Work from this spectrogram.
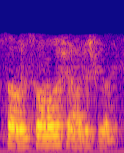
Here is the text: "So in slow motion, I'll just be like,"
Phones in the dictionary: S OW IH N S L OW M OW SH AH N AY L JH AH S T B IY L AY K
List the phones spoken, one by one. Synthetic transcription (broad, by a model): S OW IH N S OW M OW SH AH N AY JH AH S T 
